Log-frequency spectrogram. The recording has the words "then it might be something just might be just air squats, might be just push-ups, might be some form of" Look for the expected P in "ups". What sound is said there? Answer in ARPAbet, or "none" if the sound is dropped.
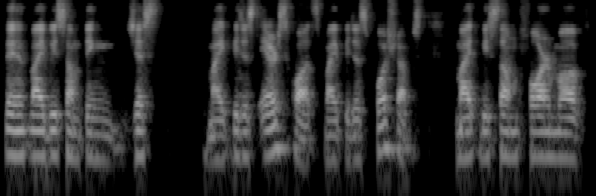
P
